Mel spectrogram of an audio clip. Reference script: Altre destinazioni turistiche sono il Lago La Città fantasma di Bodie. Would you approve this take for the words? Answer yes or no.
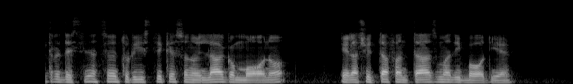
no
